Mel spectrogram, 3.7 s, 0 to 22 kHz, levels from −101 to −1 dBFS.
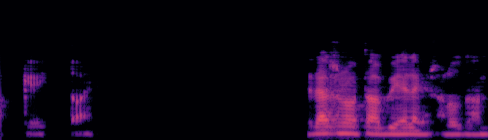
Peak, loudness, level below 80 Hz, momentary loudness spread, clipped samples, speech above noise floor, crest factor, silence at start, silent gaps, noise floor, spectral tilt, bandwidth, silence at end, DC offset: -24 dBFS; -45 LUFS; under -90 dBFS; 14 LU; under 0.1%; over 46 dB; 24 dB; 0.2 s; 0.35-0.51 s, 0.72-2.30 s; under -90 dBFS; -4 dB/octave; 6.4 kHz; 0 s; under 0.1%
